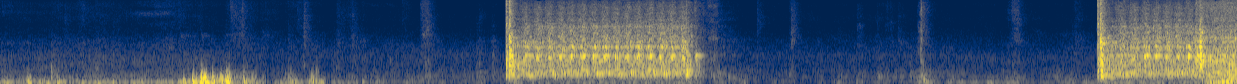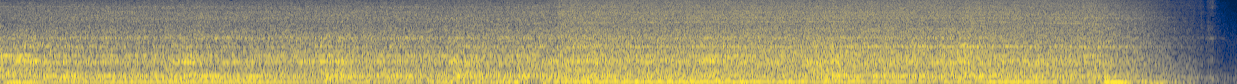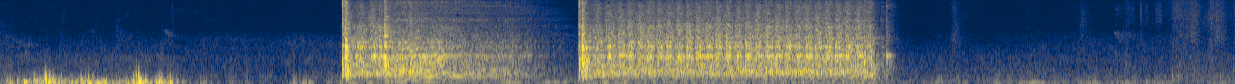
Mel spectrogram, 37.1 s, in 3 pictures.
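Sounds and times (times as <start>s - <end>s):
engine cranking on starter: 5.0s - 7.2s, 11.0s - 24.6s, 28.1s - 33.8s.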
